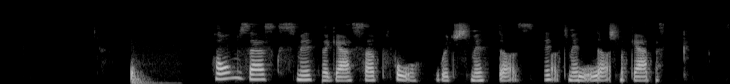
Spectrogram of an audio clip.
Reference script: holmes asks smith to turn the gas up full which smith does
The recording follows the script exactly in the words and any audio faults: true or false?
false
